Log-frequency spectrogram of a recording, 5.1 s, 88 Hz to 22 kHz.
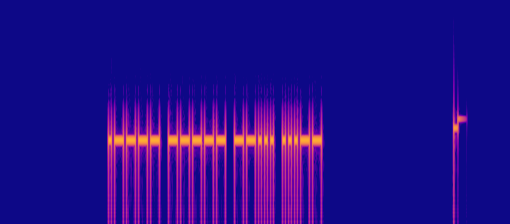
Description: Morse code, heard as a keyed tone, about 40 wpm, 700 Hz. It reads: 1073
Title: Numbers - 4-Digit 40wpm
